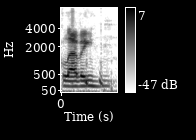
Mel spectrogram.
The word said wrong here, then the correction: Levi: Yeah, he got, or Levi. How do you say his last name? – Levi. Zachary Levi.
